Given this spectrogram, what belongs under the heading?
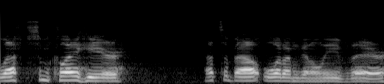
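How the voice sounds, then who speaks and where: A man speaking at a very slow pace. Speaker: potter. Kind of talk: tutorial. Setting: outdoors. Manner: monotone; casual.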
